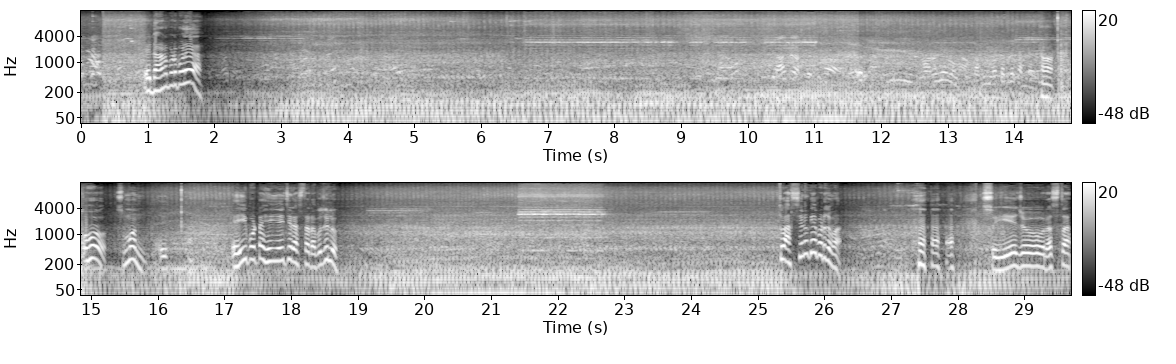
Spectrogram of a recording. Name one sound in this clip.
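A motorcycle engine rumbles steadily at low speed up close.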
